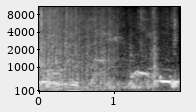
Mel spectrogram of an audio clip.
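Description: Pigeons, including a young one, cooing close by in a brief stretch of soft, low, rolling calls with no talk.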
